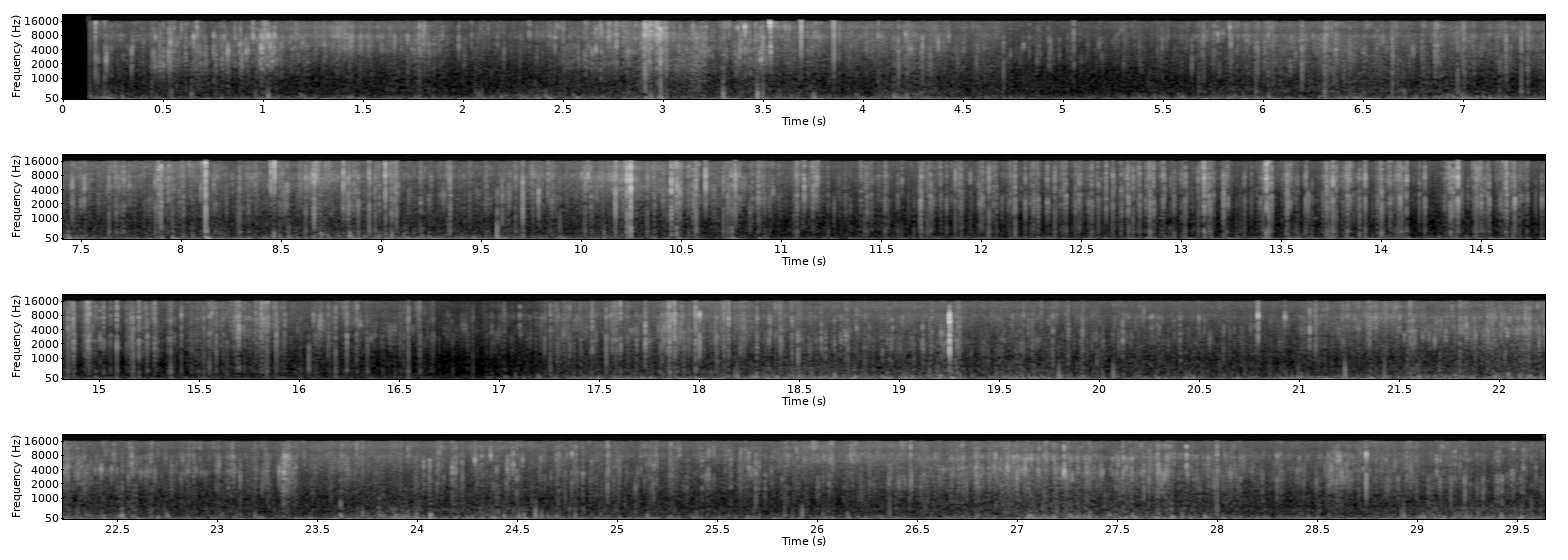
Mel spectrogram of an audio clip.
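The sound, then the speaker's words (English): A gel eye mask filled with green bubbles is squeezed and rubbed, making a steady stream of soft crackling, squishy sounds like light rain, with a brief lull partway through and no talking. “It's actually this strange eye mask with green bubbles in them.”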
